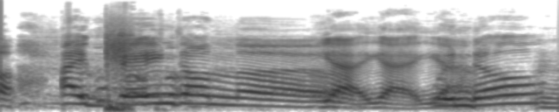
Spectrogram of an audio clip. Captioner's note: bang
